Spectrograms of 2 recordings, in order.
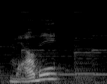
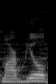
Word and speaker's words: Marbule: Simply because of the U there, so it didn't seem...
